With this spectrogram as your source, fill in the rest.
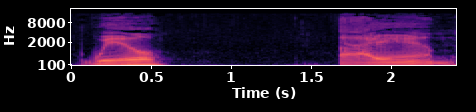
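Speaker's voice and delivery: very low, dead serious deadpan delivery. Retelling a pun said back to a man who asked about a girl: retelling a dead-serious reply. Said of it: "I look at him dead serious".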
